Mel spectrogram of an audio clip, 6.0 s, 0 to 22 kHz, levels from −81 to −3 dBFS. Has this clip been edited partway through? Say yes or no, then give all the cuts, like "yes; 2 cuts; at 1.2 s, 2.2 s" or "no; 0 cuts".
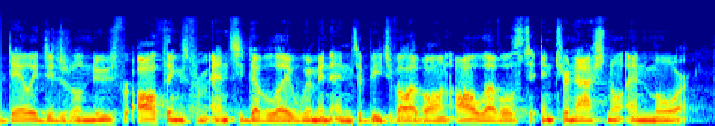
yes; 3 cuts; at 1.0 s, 1.6 s, 2.9 s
